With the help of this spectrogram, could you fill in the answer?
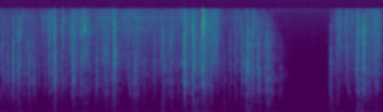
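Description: Fingertips rub and press a flat, thin, empty white paper sandwich bag, making dense, bright crinkling and crackling with sharp, dry snaps and no low rumble. The crinkling runs steadily, stops for about a second of near silence, then resumes with a few louder crackles.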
